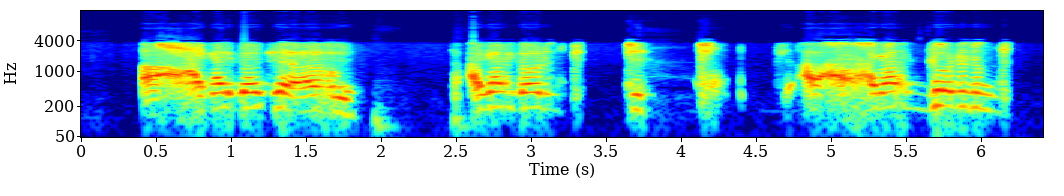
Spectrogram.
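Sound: faint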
